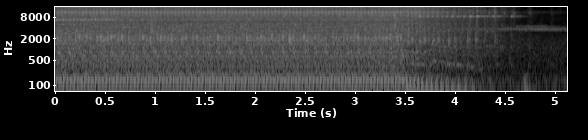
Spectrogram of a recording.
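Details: Kubota L3000DT diesel tractor after a good used replacement engine and service: steady, even idle with smooth regular firing, no knocks or misses, then a clean shutdown; normal healthy idle.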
